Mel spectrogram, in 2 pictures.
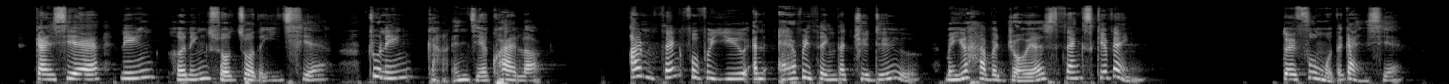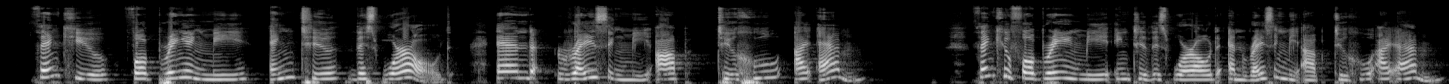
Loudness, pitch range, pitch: -16 LUFS, 220-285 Hz, 245 Hz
